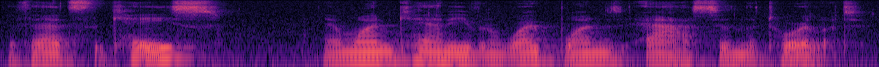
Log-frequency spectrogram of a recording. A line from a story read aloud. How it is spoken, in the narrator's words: The master replied calmly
